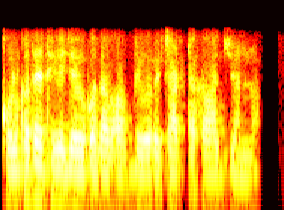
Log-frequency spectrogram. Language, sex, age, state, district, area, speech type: Bengali, male, 18-30, West Bengal, Purulia, rural, conversation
